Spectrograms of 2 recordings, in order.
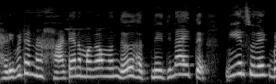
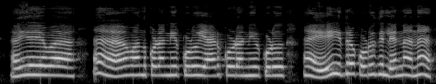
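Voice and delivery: ordinary delivery

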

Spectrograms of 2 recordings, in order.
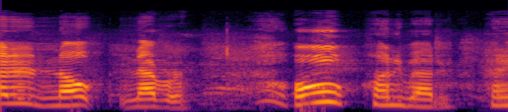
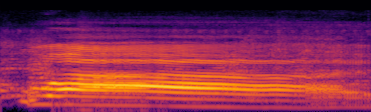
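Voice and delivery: exasperated cry; 6 dB louder than usual. Real, not acted. Can't get the acorn.

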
